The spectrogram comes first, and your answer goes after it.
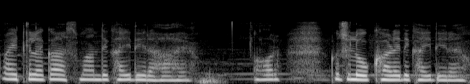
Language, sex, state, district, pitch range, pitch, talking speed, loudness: Hindi, female, Uttar Pradesh, Varanasi, 205-230 Hz, 220 Hz, 205 wpm, -18 LUFS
